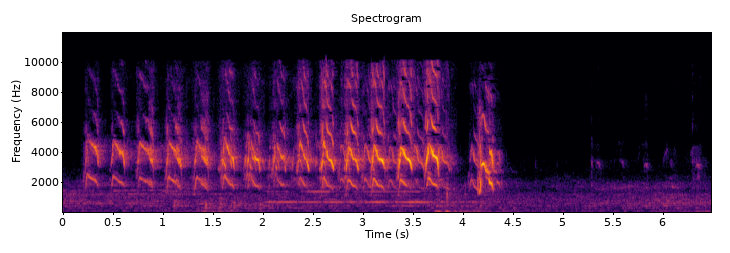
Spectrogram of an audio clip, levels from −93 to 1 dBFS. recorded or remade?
recorded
